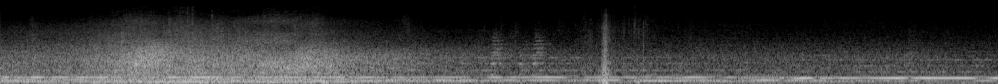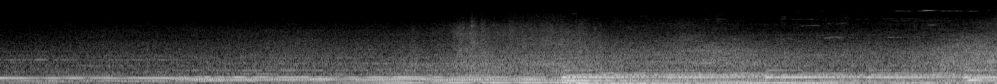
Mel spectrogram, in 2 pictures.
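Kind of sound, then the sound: vehicle, car driving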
